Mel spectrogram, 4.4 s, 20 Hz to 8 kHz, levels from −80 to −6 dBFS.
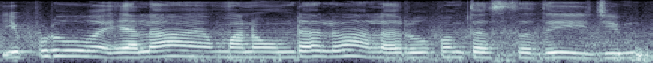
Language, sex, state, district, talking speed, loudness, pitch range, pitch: Telugu, female, Andhra Pradesh, Srikakulam, 140 wpm, -14 LUFS, 200-235 Hz, 215 Hz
